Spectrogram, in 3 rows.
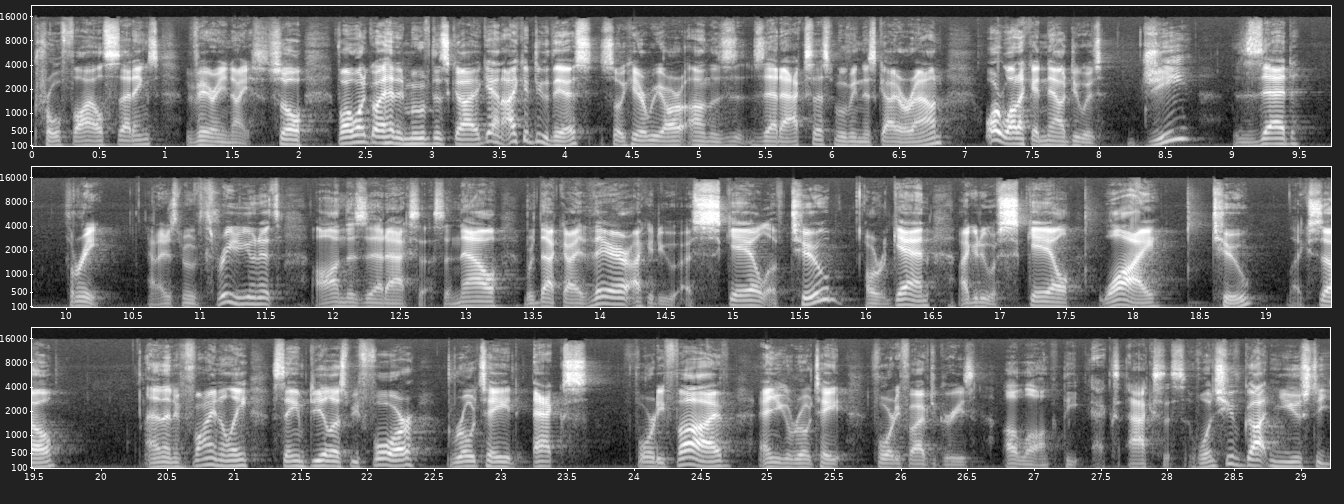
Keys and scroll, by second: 8.8 g, 9.7 z, 10.6 3, 15.4 s, 15.9 2, 17.6 s, 18.2 y, 19.1 2, 23.1 r, 23.6 x, 24.5 4, 24.7 5.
